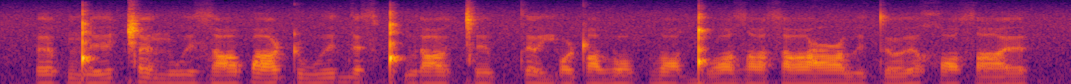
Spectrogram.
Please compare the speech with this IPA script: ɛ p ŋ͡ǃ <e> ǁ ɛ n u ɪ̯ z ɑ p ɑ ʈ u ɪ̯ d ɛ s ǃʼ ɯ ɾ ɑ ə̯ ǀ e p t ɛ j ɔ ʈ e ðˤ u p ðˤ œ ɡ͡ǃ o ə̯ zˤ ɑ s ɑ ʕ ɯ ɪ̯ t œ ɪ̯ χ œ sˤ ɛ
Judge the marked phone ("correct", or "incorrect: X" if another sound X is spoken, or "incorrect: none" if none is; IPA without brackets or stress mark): correct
